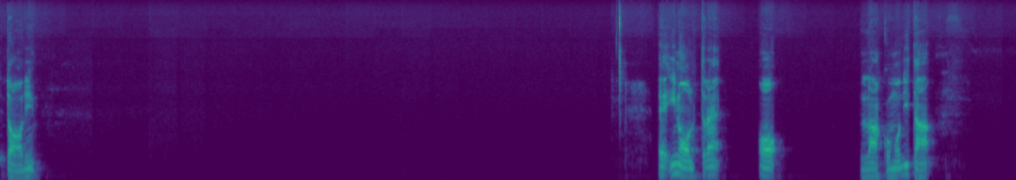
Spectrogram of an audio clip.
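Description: A man speaks calmly in short phrases over an online call, with long pauses.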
